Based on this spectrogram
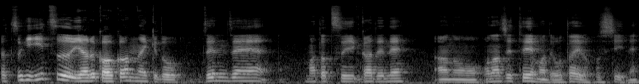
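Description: At a moderate pace, a man with a plain, everyday voice speaks in a fairly high pitch with lively intonation. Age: 20s. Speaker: podcast co-host. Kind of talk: casual chat. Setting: rented studio space in Shibuya.

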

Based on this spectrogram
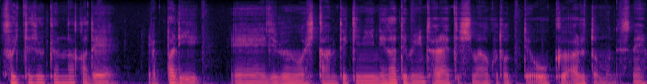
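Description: At a very fast pace, a man with a fairly low pitch and a dark, mellow tone speaks with ordinary pitch variation. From Japan, Fukushima (Koriyama). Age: 20s. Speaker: entrepreneur and public speaker. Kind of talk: self-introduction monologue. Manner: halting, many fillers.

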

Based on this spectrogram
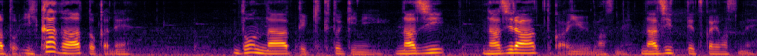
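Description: At a moderate pace, the speaker talks in a Niigata accent with big swings in loudness. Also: man. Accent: Niigata dialect (Gosen). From Niigata, Japan. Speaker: farmer and podcaster. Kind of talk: casual solo podcast talk. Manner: casual, rambling.

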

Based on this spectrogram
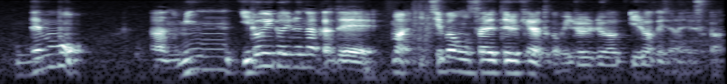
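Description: A man with a fairly high voice talks at a very fast pace with very wide pitch swings. Noticeable background noise is present. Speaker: makeup artist. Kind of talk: casual chat. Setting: video call.

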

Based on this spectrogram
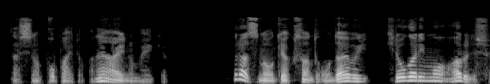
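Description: A man with a fairly low pitch talks at a very fast pace, with very wide pitch swings and big swings in loudness. The sound is dry and close with no echo, and the background is quiet. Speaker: fashion company executive. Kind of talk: casual radio chat. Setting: in-house broadcast booth, live stream.

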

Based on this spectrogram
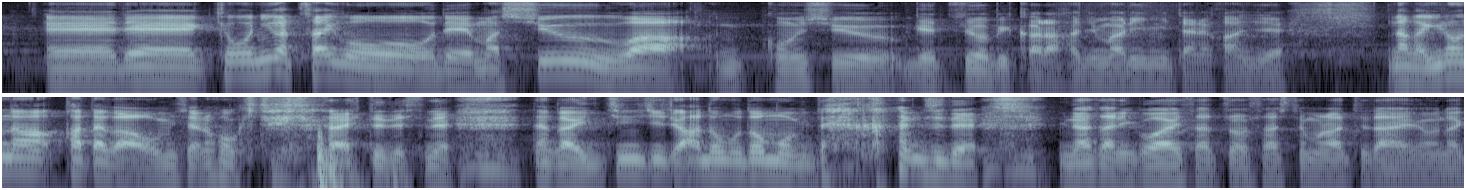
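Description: The voice has a relaxed tone and lively intonation at a fairly quick pace. Noticeable background noise sits behind it. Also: man, fairly low pitch for a man. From Japan, Kagawa Prefecture. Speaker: udon shop owner, podcaster. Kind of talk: casual solo talk. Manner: relaxed, filler-heavy.

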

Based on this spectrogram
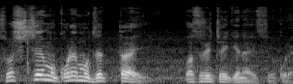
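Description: Fairly high-pitched male voice with very wide pitch swings and noticeable background noise. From Yoron Island, Kagoshima, Japan. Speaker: radio host and musician. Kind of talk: casual livestream radio chat. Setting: livestream from his snack bar. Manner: formal filler-heavy host patter.

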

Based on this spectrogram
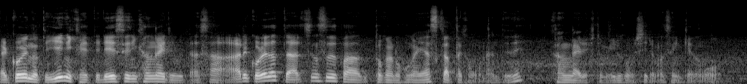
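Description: A man speaks at a very fast pace and a medium pitch, with very wide pitch swings and big swings in loudness. Noticeable background noise is present. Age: 20s. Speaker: eyewear shop manager and podcast host. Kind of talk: solo casual chat. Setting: shop before opening.

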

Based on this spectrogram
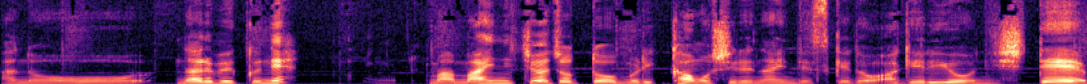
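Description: A woman's fairly low, dark, mellow voice with a relaxed tone, a fairly quick pace, lively intonation and big swings in loudness. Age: 50s. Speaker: podcaster and blogger. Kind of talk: casual monologue. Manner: relaxed, many fillers.

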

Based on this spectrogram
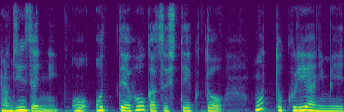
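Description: A woman speaks in a dark, mellow, somewhat breathy tone on a very clean recording with a silent background. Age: 40s. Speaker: podcaster. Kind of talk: solo monologue. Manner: halting, many fillers.

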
